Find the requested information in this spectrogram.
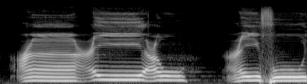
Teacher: Huruf ain wastul halqi, tengah tenggorokan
